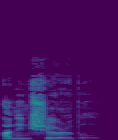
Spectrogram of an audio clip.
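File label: "uninsurable", British English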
